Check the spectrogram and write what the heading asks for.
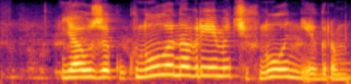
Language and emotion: Russian, neutral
